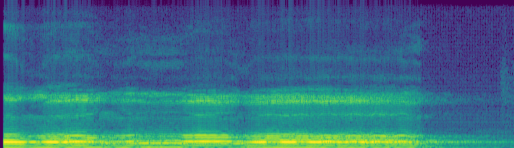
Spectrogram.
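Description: A voice chanting a long, wavering melodic line over a steady low drone, fading out about five seconds in.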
